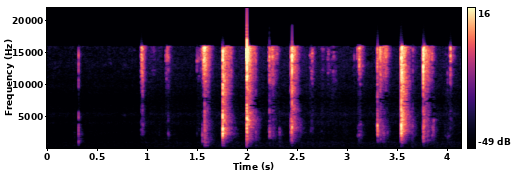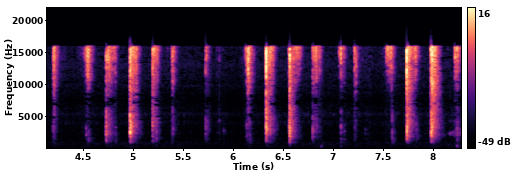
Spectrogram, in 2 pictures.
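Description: A deck of oracle cards being shuffled by hand: a run of sharp, irregular clicks and snaps, a few per second, starting about a second in.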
